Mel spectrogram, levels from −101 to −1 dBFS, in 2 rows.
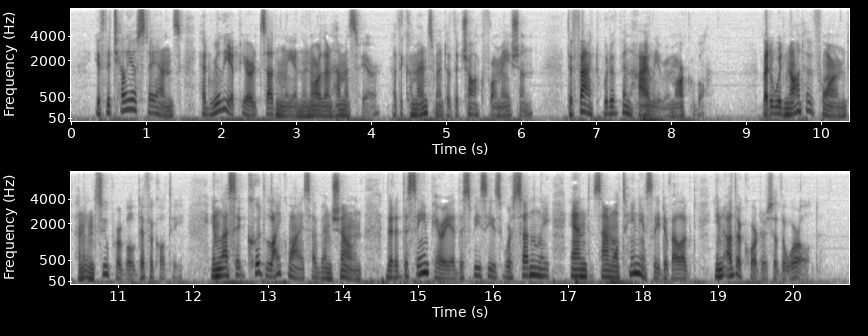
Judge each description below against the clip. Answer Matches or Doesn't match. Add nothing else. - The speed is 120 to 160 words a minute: Doesn't match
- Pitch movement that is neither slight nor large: Doesn't match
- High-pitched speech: Doesn't match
